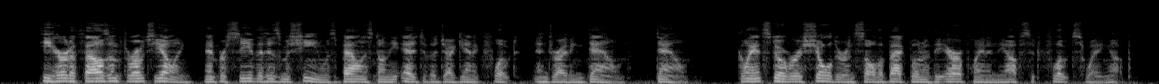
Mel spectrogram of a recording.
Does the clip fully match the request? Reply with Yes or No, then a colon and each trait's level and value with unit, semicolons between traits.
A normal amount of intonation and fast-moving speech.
Yes: average, 3.8 semitones; fast, 210 wpm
